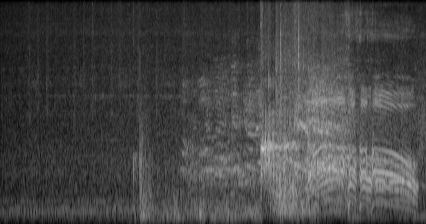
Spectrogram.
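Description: Bowling ball rolling toward the pins, a sharp crash of pins about four seconds in, and the crowd's shouting and cheering swelling into loud cheers as the ball strikes.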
